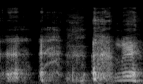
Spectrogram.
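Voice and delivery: a dry breathy cough; smoker's cough. Acted. Old professor greeting his guests, dry smoker's cough. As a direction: cough from too many cigarettes.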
